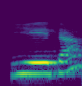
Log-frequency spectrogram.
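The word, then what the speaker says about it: Jäger: it is yacht and just like its name suggests it is pronounced as yeah the way you would pronounce letter Y okay in a word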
